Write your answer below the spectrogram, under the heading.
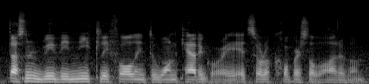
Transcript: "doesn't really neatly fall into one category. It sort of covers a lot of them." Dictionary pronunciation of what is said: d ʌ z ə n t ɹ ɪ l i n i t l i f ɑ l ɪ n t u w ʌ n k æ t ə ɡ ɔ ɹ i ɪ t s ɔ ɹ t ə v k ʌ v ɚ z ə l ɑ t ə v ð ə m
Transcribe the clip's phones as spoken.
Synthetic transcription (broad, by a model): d ʌ z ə n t ɹ ɪ l i n i t l i f ɑ l ɪ n t u w ʌ n k æ t ə ɡ ɔ ɹ i ɪ t s ɔ ɹ t ə v k ʌ v ɚ z ə l ɑ t ə v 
